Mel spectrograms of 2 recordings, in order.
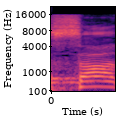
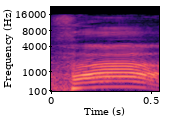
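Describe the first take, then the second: First: The consonant is a sharp hissing s sound. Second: The consonant is a soft, weak lisped sound. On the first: The speaker calls it wrong. "তাহলে সা এবার বললে সিনের উচ্চারণ হয়ে যাবে" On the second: The speaker calls it right. "নরম করে"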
